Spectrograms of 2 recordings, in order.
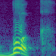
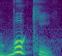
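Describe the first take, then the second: First: The word ends cleanly without an extra vowel. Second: An extra 'i' vowel is added at the end. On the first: The speaker calls it right. "é book" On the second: The speaker calls it wrong. "O cara vai lá e fala book. Não tem i"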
